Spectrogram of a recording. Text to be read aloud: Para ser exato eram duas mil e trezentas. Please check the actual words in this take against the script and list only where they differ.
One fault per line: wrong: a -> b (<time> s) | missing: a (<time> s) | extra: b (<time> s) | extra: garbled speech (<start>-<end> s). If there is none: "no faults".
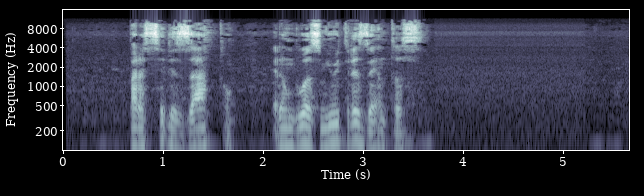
no faults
